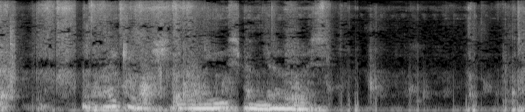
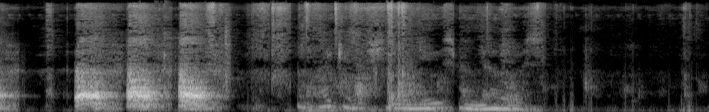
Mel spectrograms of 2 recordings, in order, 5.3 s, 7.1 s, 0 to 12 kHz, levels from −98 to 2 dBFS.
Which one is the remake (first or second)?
first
